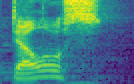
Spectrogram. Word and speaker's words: Delos: Did I pronounce that right? Delos. – Delos, either way. Yep, that's great.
